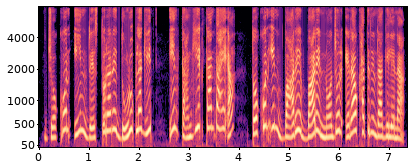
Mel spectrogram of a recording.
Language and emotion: Santali, angry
